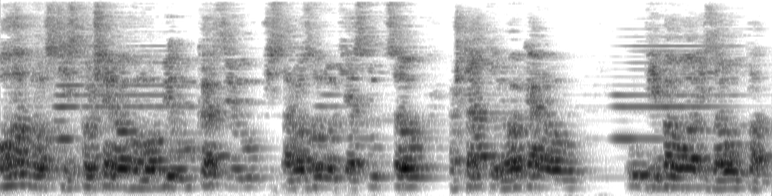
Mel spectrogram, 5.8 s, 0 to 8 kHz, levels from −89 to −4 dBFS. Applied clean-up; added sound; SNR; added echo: classical method WPE with log-MMSE.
